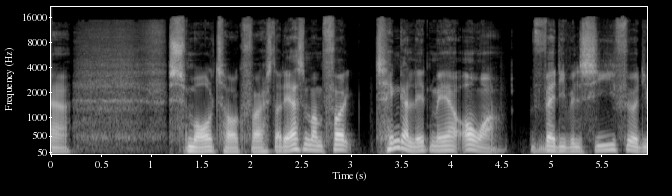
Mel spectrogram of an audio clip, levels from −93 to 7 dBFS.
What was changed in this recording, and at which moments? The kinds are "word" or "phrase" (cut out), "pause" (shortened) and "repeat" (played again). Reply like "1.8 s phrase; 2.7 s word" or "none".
none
